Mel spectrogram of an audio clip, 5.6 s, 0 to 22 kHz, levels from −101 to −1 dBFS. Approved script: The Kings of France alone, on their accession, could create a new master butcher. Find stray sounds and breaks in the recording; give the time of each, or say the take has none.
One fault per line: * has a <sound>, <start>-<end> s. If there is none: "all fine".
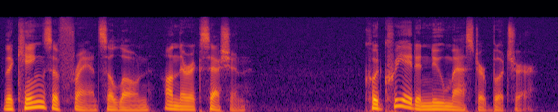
all fine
